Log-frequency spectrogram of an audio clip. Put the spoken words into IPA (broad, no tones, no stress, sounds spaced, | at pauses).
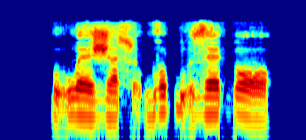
ṵ w ɛ ʒ a ɬ o̰ ɡ o ɓ ṵ z ɛ ɠ ɔ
